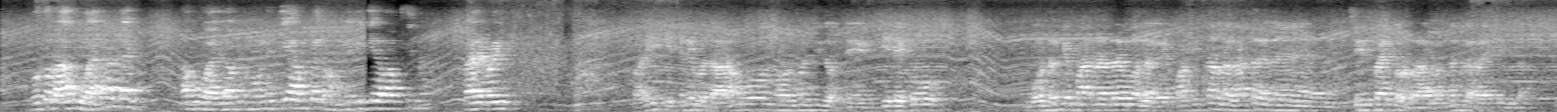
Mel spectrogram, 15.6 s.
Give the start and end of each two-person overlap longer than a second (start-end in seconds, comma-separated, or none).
none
